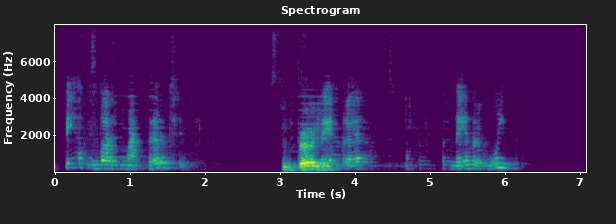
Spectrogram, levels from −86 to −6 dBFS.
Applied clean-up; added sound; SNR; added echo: neural mask model DeepFilterNet 3.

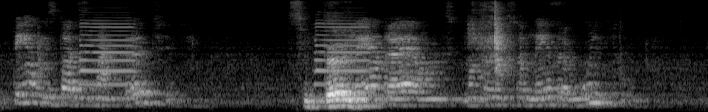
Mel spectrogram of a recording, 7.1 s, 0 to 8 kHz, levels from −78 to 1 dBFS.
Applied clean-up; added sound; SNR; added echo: none; Wind instrument, woodwind instrument; 11 dB; reverberation time 0.6 s.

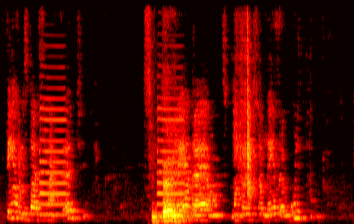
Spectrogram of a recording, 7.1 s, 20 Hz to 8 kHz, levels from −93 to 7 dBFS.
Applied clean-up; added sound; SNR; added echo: classical method WPE with log-MMSE.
